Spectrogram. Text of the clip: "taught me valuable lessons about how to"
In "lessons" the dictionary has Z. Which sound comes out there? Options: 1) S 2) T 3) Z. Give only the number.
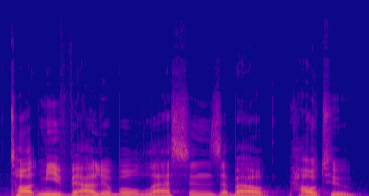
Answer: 3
